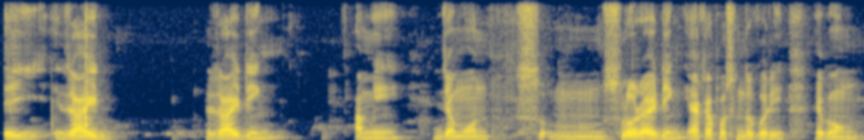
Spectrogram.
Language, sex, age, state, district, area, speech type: Bengali, male, 18-30, West Bengal, Uttar Dinajpur, urban, spontaneous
